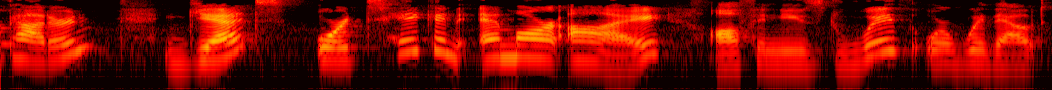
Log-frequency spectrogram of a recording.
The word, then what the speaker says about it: MRI: Now also, notice, MRI, it starts with a consonant, right? But the M, when you pronounce the M, you pronounce it as M. It starts with a vowel sound, and that's why it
